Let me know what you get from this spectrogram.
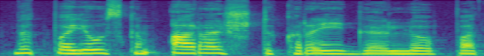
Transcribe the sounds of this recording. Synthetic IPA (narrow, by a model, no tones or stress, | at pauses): bʲɛt̪pɐjɛʊsʲkʲɪmɐɾɐʃt̪ʲɪkɾɐɪɡɐlʲʊpɐt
